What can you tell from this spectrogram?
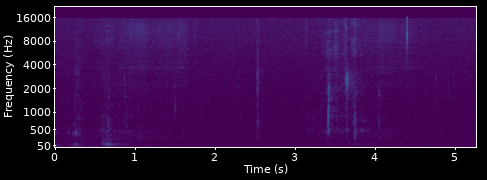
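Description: Near silence with a few faint clicks and taps as a hand handles the wooden door knobs of a pine cupboard and the card price tag tied to one of them, including a small cluster of clicks about three and a half seconds in.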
